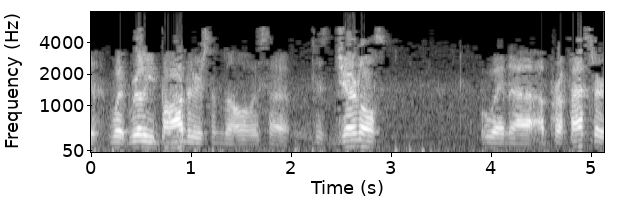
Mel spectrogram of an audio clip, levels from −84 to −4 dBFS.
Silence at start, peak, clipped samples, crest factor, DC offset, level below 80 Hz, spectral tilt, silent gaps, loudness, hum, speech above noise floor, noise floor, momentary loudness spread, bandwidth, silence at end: 0 s; 0 dBFS; 0.3%; 14 dB; under 0.1%; -42 dBFS; -5.5 dB/octave; none; -12 LUFS; none; 25 dB; -37 dBFS; 15 LU; 8 kHz; 0 s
